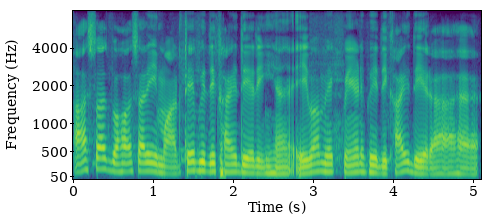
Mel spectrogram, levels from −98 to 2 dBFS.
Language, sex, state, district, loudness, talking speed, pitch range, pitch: Hindi, male, Jharkhand, Garhwa, -14 LUFS, 210 wpm, 110-145 Hz, 135 Hz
